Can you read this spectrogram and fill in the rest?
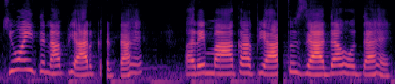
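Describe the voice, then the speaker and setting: A woman's voice: high voice, moderate pace, pushed and bright, a little hiss or hum. A woman voicing a nosy, meddling friend in a cartoon story, gossipy and goading. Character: nosy, meddling neighbourhood friend of the mother-in-law. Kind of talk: cartoon moral-story dialogue.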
